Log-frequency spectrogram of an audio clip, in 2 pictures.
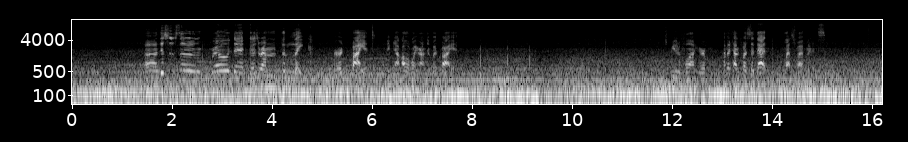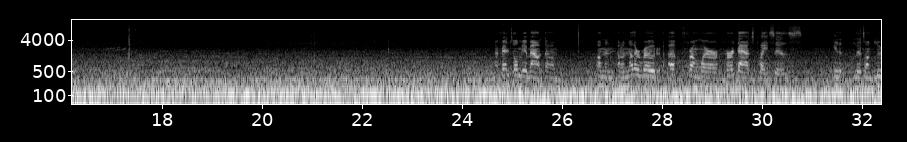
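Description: Steady low road and engine rumble inside a moving car's cabin, with a voice speaking now and then over it.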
